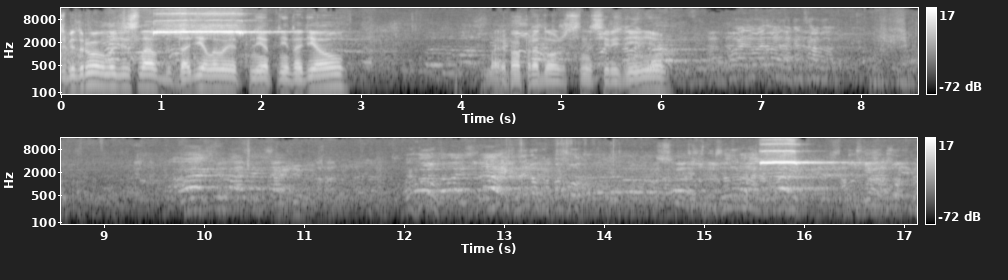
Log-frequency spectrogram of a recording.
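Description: A referee blows a sharp whistle blast.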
